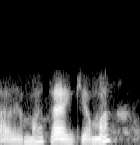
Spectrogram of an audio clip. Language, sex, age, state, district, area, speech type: Telugu, female, 30-45, Telangana, Jagtial, rural, conversation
